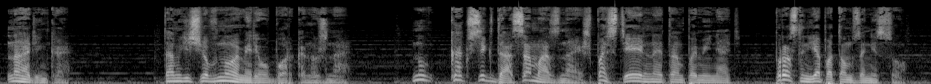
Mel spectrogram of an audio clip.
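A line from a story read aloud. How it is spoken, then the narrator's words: Quiet, bald man. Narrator (Russian): тихо проговорил лысый мужчина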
